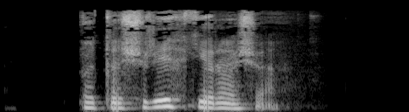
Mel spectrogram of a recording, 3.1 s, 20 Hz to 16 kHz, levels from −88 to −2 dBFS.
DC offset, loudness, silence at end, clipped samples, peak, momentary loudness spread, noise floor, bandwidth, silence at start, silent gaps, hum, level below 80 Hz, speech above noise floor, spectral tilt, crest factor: under 0.1%; -20 LUFS; 1 s; under 0.1%; -6 dBFS; 15 LU; -81 dBFS; 12 kHz; 0.6 s; none; none; -56 dBFS; 60 dB; -3 dB/octave; 20 dB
